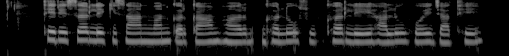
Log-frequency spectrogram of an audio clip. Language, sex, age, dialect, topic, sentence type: Chhattisgarhi, female, 18-24, Northern/Bhandar, agriculture, statement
